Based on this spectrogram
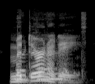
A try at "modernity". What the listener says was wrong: Yes, modernity.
